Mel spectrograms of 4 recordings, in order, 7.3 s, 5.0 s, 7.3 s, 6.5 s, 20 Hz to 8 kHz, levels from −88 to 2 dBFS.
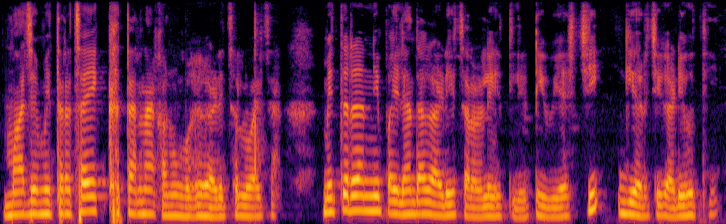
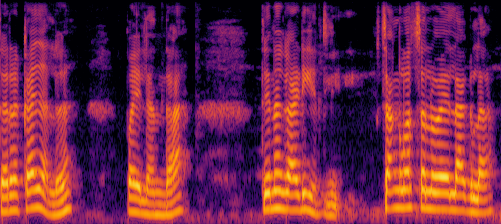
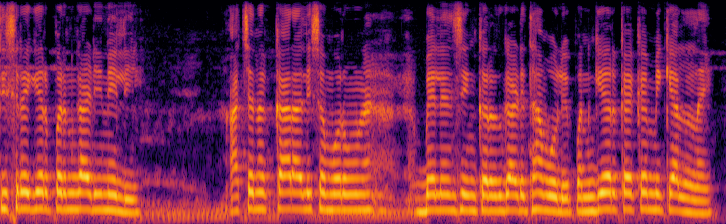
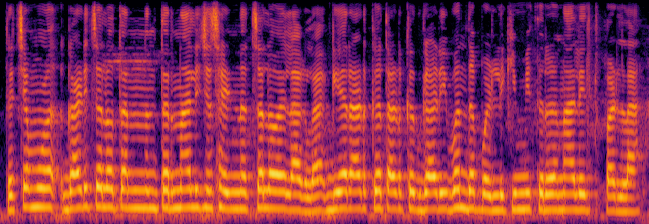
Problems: none marked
